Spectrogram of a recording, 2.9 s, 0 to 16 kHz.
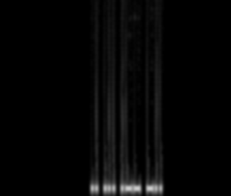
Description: Morse code, heard as a keyed tone, about 46 wpm, 700 Hz. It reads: ISWD
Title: Four Challenging Letter-Number Combinations 45wpm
